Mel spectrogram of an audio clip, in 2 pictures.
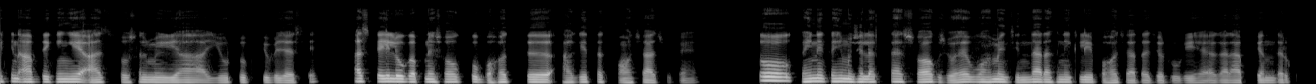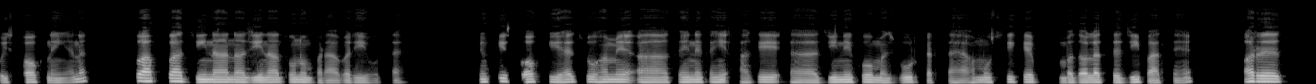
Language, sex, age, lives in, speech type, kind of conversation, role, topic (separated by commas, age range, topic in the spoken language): Hindi, male, 25-29, India, conversation, unstructured, none, आपको खाली समय में कौन-कौन से शौक पसंद हैं?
